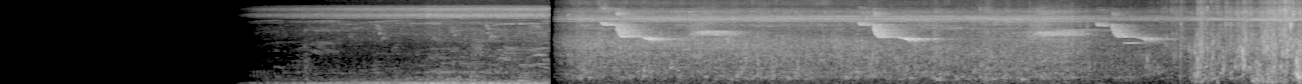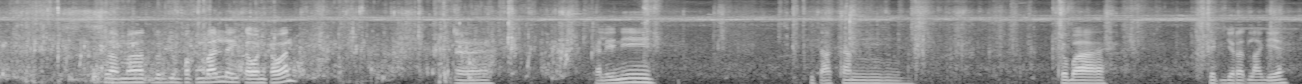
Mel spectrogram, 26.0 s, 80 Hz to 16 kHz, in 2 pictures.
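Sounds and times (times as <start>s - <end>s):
low rumble sound effect: 2.5s - 5.5s
high insect whine: 2.5s - 26.0s
running water rushing: 5.6s - 26.0s.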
